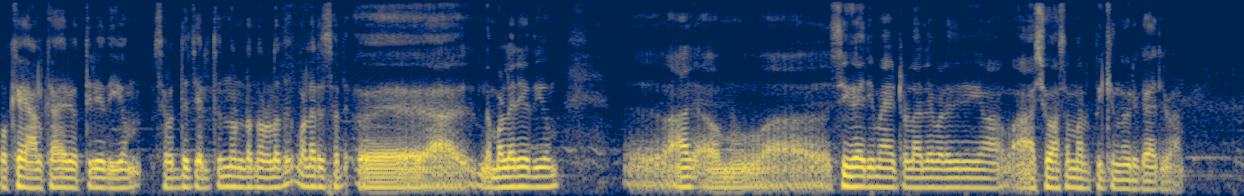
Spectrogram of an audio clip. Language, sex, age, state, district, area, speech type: Malayalam, male, 45-60, Kerala, Alappuzha, rural, spontaneous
